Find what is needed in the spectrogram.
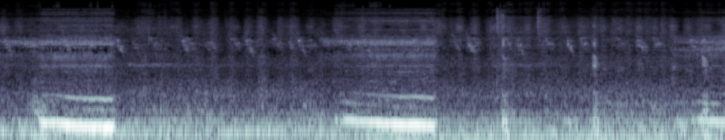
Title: Pig Snoring #kunekune #pig #snoring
